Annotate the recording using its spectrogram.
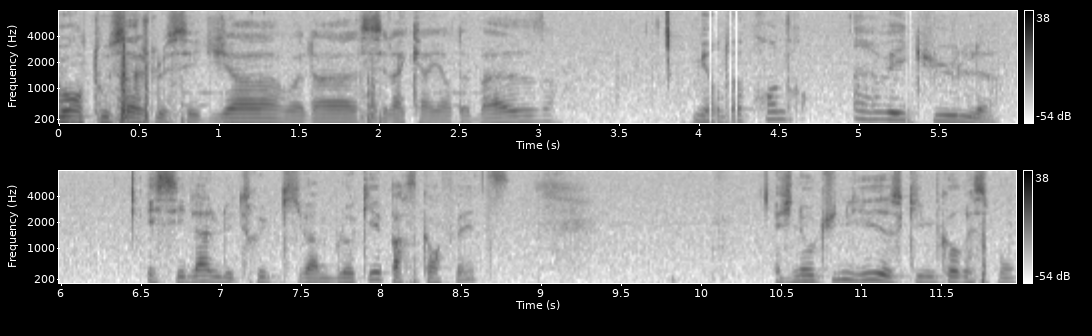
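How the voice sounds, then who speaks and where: Speaking at a medium pitch with lively intonation, a man leaves long, frequent pauses, his loudness swinging widely over noticeable background noise. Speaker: gaming youtuber. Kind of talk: gameplay commentary. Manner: slow.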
